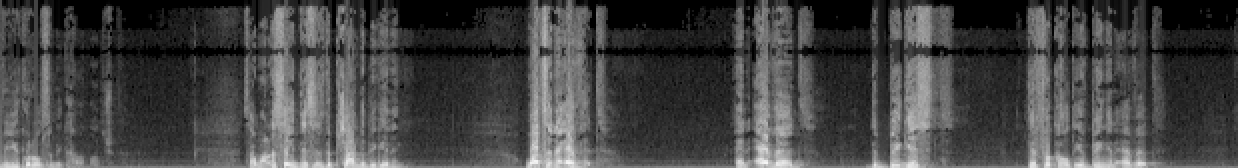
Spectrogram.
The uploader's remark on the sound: Shiur recorded in Yeshivas Ohr Reuven, Monsey NY.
